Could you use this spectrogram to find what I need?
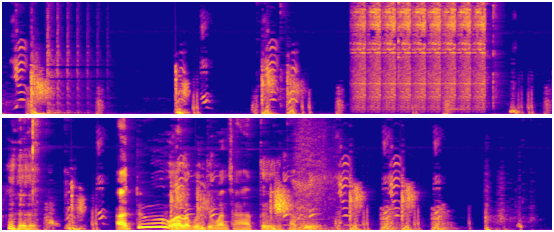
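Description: Cartoonish fighting sound effects burst and whoosh in short bursts.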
